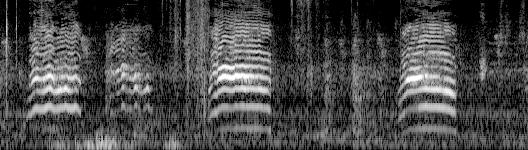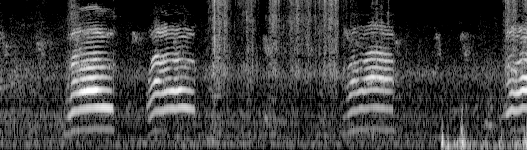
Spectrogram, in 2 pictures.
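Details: A stray cat jumping about and screaming loudly with joy over food gives a series of about eight short, rich harmonic meows at uneven intervals, with clicks and scuffing between them.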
